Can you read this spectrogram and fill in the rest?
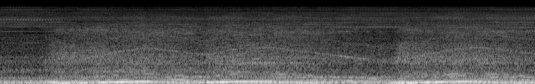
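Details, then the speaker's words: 2003 Blue Bird All American 72-passenger school bus, 82,000 miles, after idling about an hour: the deep engine note revs up and back cleanly with no knocks or rattles, though the bus is not building air pressure. "motor sounds good it revs up nice it's been sitting here on idle for about an hour"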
